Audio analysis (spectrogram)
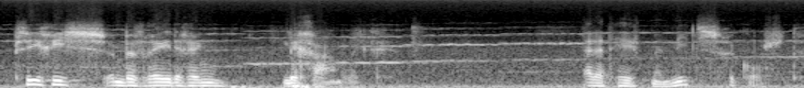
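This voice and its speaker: A man's voice: mid-range voice, wildly swooping pitch, soft background music. Musing older man, dull lo-fi recording. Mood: musing, confiding. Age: older, about sixty. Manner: musing, halting, candid, with drawn-out phrases. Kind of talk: confessional radio drama monologue, conversational and hesitant. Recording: dull lo-fi radio play recording.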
